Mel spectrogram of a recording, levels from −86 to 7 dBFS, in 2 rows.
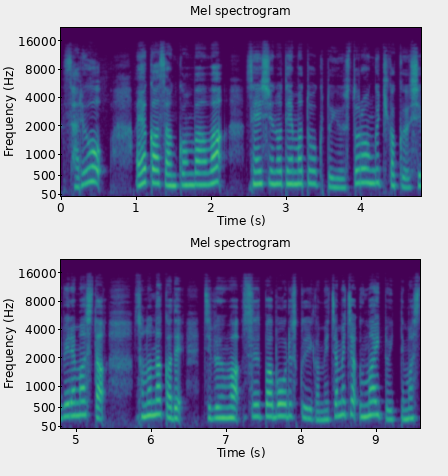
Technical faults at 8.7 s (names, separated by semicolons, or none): none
